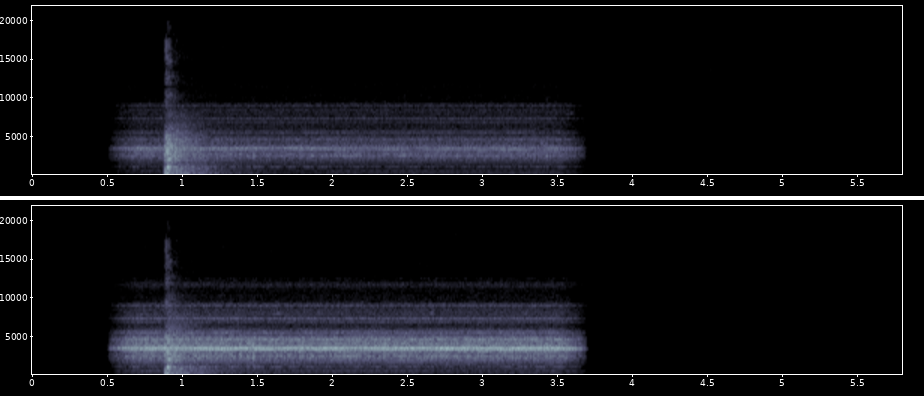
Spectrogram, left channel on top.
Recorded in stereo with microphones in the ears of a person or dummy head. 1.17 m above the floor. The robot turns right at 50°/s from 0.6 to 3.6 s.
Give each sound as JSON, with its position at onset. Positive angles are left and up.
{"t": 0.9, "sound": "a gunshot", "side_deg": 0, "distance_m": 0.7}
